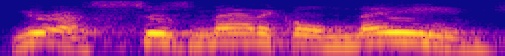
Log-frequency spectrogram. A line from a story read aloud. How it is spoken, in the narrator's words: Judge Jeffreys roared out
